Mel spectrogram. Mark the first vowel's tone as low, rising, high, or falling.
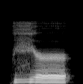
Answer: low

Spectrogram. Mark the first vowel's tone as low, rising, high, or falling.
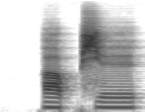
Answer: low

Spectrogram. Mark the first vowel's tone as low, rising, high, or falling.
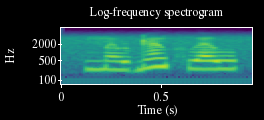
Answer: low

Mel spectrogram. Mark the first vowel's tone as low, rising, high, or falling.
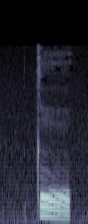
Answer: falling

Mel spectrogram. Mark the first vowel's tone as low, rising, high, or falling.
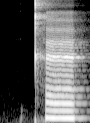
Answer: low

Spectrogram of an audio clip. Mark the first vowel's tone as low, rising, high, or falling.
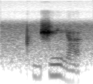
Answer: low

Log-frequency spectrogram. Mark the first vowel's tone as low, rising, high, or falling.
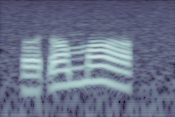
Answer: low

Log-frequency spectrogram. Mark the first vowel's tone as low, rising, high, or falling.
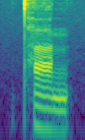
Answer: low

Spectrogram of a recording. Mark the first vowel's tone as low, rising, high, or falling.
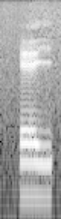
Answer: low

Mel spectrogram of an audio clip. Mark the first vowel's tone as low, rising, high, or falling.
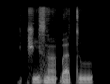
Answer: rising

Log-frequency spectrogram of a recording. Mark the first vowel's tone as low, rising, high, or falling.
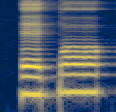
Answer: low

